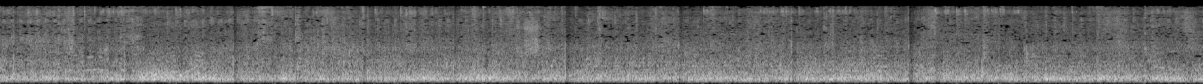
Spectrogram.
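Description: Engine-driven construction machinery running steadily during a concrete slab pour, a dense continuous rumble with no clear rhythm.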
